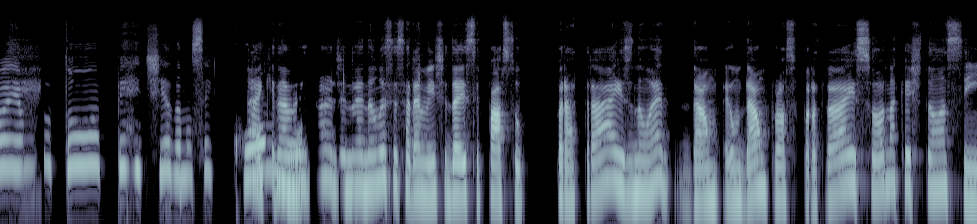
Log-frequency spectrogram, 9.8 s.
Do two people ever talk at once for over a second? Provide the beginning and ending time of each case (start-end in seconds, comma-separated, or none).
none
